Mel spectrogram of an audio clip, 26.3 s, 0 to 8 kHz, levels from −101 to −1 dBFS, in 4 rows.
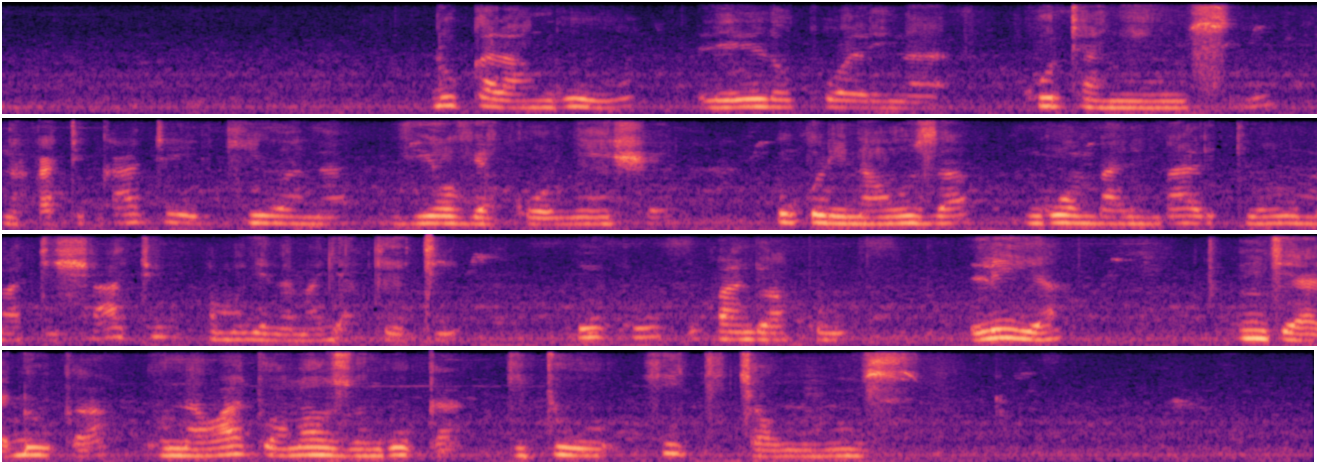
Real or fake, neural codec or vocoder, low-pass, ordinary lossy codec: real; none; 7.2 kHz; AAC, 48 kbps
